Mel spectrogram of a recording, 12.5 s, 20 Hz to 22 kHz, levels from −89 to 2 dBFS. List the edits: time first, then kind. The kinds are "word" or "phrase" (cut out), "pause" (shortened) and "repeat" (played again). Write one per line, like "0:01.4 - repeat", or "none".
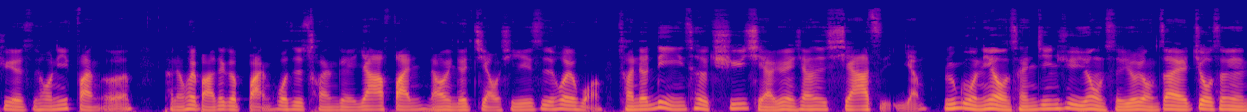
none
